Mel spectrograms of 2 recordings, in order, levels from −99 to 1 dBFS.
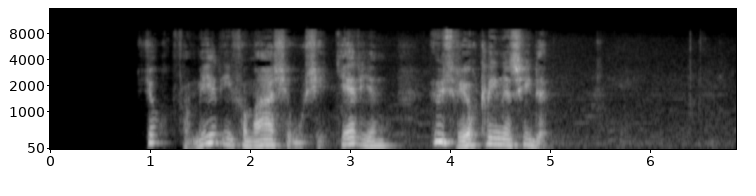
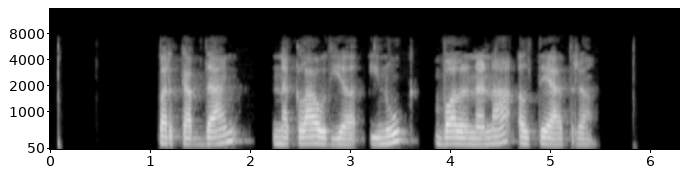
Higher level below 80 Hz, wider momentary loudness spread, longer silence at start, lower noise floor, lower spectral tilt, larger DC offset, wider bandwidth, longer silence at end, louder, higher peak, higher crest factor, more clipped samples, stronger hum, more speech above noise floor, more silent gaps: about the same, -66 dBFS vs -64 dBFS; about the same, 11 LU vs 11 LU; second, 0.95 s vs 1.1 s; second, -66 dBFS vs under -90 dBFS; second, -5 dB/octave vs -6.5 dB/octave; neither; first, 9.4 kHz vs 7.4 kHz; first, 1.9 s vs 0.85 s; second, -30 LUFS vs -18 LUFS; second, -12 dBFS vs -2 dBFS; about the same, 20 dB vs 18 dB; neither; neither; second, 37 dB vs over 72 dB; second, none vs 2.04-2.21 s, 3.70-3.83 s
